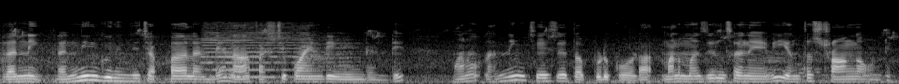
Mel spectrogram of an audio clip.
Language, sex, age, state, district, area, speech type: Telugu, male, 18-30, Andhra Pradesh, Bapatla, rural, spontaneous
